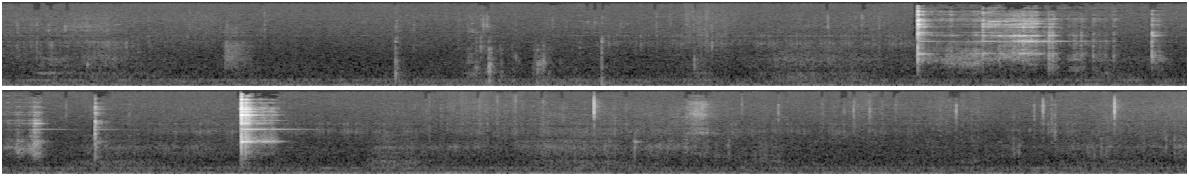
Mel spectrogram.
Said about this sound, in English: And then give the tea a nice stir.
